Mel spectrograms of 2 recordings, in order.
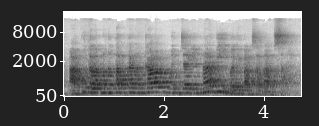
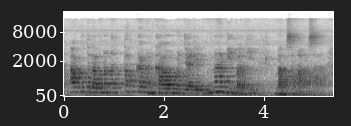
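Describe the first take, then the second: Both takes have the same delivery.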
